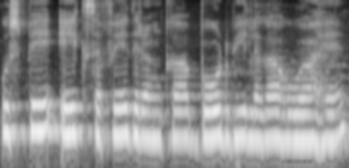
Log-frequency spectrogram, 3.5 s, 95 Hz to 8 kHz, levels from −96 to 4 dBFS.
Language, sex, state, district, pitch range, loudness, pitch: Hindi, female, Jharkhand, Deoghar, 205-235 Hz, -12 LUFS, 215 Hz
